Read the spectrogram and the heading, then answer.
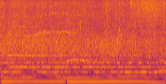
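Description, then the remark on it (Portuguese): An audience applauds during a worship celebration in a dense, steady wash of clapping that holds at an even loudness, with a sustained keyboard chord droning underneath throughout. “Glória a Deus, aplauda, aplauda mesmo.”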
